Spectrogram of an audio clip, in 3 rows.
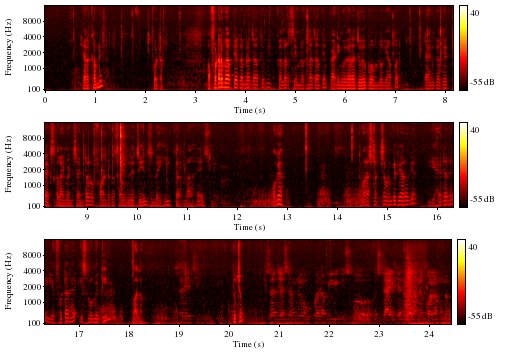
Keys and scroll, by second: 10.3 ctrl+s, 10.9 alt+Tab.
